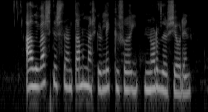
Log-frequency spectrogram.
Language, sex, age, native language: Icelandic, female, 18-19, Icelandic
